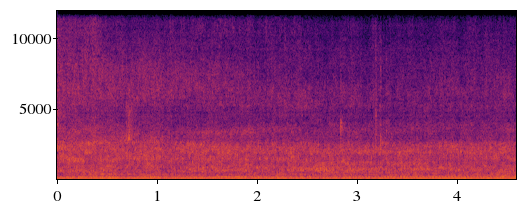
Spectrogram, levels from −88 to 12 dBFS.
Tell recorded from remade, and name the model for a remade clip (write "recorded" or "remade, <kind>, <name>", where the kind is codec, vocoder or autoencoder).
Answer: remade, codec, HILCodec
